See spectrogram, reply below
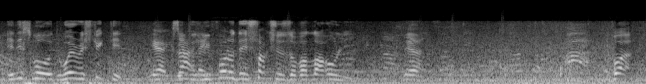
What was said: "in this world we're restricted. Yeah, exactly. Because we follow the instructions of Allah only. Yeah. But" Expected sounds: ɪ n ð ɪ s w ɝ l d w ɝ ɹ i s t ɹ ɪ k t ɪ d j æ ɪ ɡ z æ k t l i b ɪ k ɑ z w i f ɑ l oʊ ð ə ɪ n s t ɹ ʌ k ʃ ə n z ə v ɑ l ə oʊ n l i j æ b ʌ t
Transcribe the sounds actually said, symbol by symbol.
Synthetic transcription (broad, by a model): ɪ n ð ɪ s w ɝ d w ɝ ɹ i s t ɹ ɪ k t ɪ d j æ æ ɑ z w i f ɑ l oʊ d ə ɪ n s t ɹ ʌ k ʃ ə n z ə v ɑ l ə oʊ n l i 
